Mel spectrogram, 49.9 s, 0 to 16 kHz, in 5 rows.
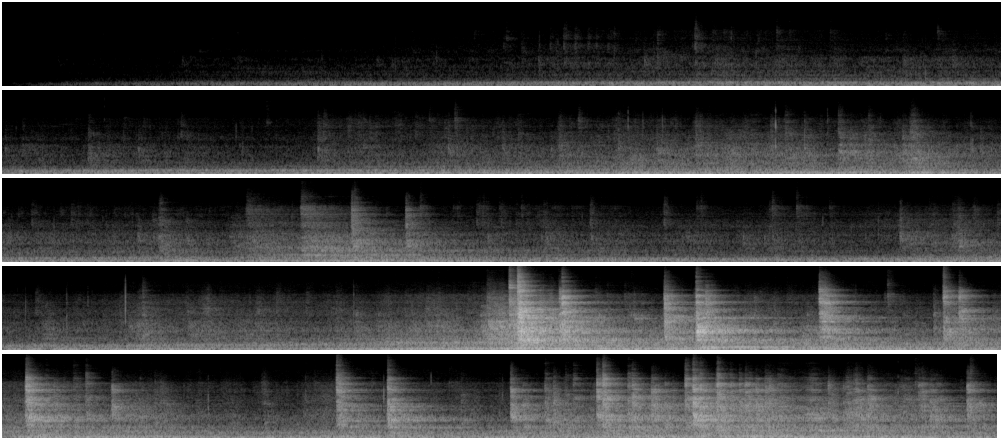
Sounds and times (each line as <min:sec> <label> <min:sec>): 0:03.7 wind rattling the wire fence 0:49.9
